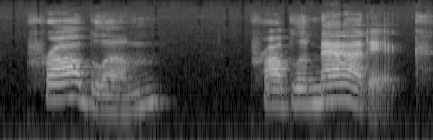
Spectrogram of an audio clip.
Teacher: stress changes but the pronunciation of pro does not problem atic we're no longer stressing that first syllable in problematic but it still gets the pro pronunciation · For example, the word problem is stressed on the first syllable and gets the pra pronunciation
